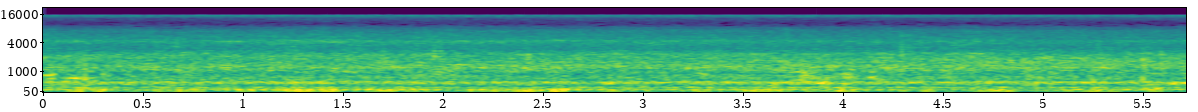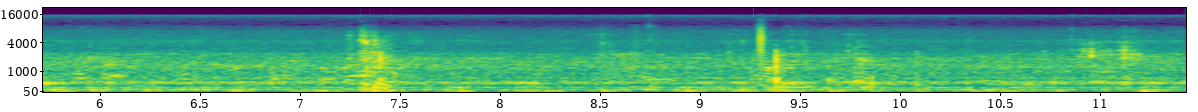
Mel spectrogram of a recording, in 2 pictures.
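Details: Wild Asian honey bee colony, Apis cerana, being moved while its queen is searched for: a steady low hum with faint harmonic bands runs throughout, broken by two short sharp clicks late on, with brief talk nearby.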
